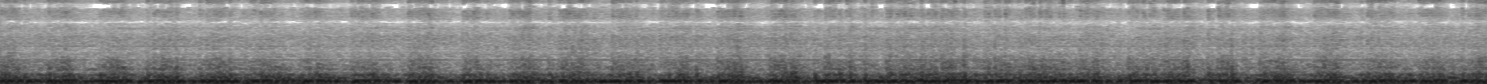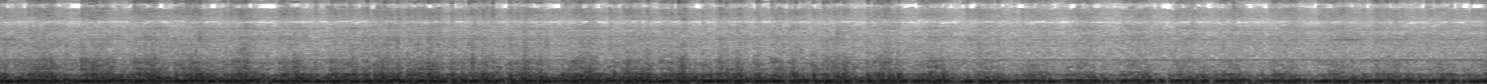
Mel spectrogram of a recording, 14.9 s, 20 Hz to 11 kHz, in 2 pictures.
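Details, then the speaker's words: 1967 Chevelle with LS3 480 hp V8: deep lumpy idle with uneven rhythmic chug about three to four pulses a second; rough idle, cause not evident. "Maybe you can hear this thing chugging along. It's rup, rup, rup, rup, rup, rup, rup."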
